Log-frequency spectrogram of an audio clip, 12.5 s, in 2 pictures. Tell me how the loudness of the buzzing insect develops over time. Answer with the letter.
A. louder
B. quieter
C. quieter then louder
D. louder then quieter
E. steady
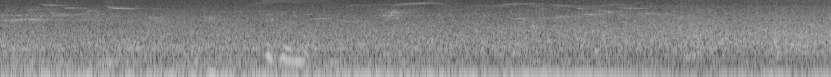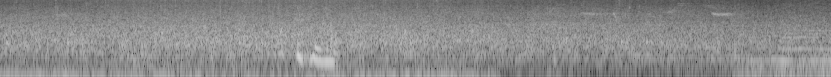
C.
